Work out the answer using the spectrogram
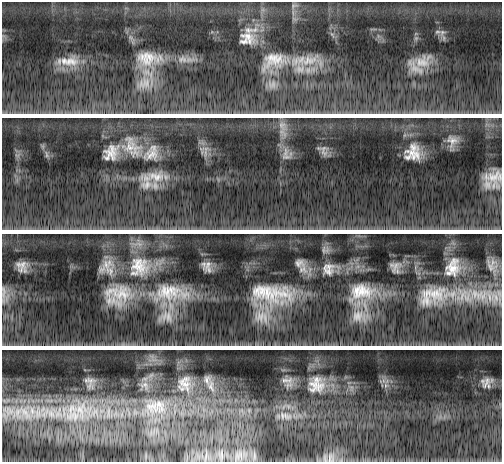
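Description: Birds calling: many short chirps and calls, one after another, with a brief low rumble near the end.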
